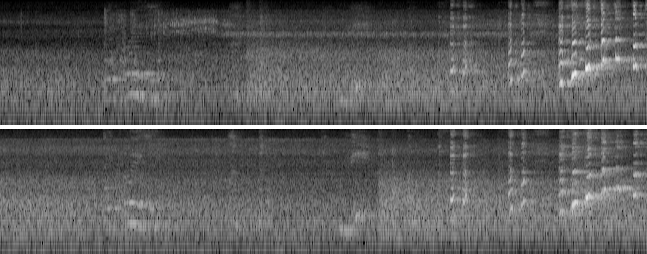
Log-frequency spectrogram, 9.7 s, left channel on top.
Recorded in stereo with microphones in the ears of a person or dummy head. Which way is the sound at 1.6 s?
40° right (ahead or behind).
